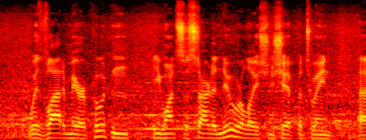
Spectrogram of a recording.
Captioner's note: none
